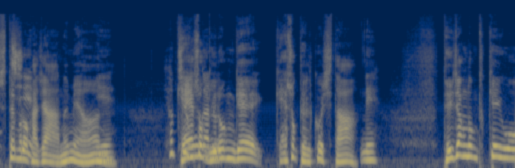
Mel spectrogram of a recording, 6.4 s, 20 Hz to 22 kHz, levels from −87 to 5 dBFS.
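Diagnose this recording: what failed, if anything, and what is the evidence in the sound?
Mains buzz enters at the analogue wiring stage and runs the whole length of the speech. A steady, raspy buzz sits under the voice, roughly 40 dB below it, built on a 50 Hz fundamental with harmonics extending into the kilohertz range. The rasp comes from sharp switching spikes, such as those from a dimmer, a rectifier or an unshielded cable run, coupling into the signal twice per mains cycle and spreading energy across many harmonics.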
